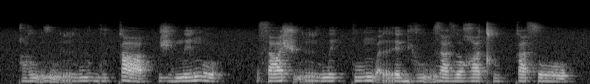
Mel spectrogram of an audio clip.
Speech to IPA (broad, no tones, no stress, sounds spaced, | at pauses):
q o̤ ɣ ṵ ð ṵ r o̤ β y ɡʷ ɛ̤ kː ɑ | ʒ ɛ̤ m e ŋ o | θ ɑ ʃ ṵ r o̤ w e kː u ŋʷ ɑ̰ r ɛ bʲ o̤ ɣ ṵ ð ɑ ð o ʁ ɑ tʰ o̤ kː ɑ θ o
